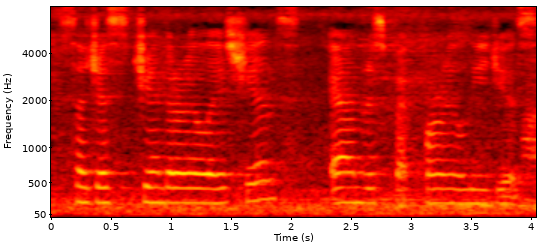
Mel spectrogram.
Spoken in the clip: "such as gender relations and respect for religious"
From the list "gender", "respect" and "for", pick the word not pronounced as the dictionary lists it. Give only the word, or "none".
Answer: none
